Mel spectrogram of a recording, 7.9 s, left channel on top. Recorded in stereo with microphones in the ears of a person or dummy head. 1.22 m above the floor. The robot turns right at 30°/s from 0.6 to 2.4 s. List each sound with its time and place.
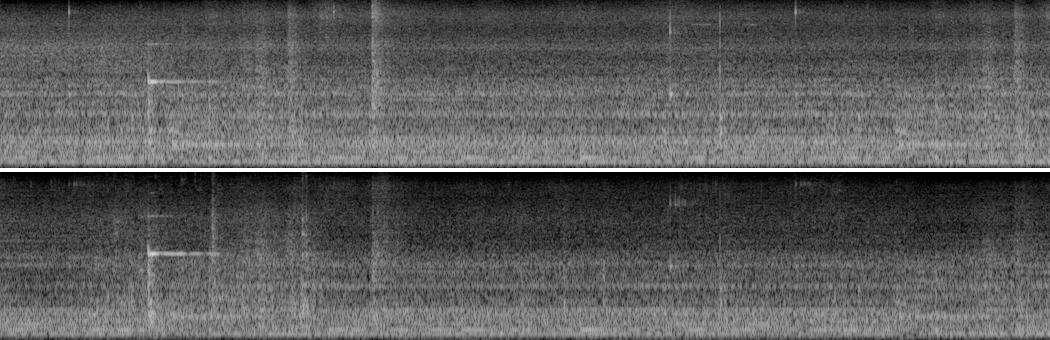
0.0 s running water: 55° left, 1.9 m; by 7.9 s 105° left, 1.9 m
1.1 s a piano: centre (ahead or behind), 0.9 m; by 1.7 s 15° right (ahead or behind), 0.9 m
